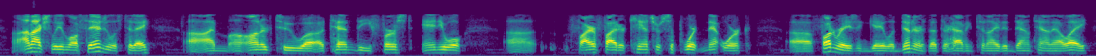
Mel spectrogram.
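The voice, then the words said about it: Rough, slightly congested voice. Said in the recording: “If I sound a little rough, it's not the phone connection. I'm battling a little bit of a head cold here.”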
